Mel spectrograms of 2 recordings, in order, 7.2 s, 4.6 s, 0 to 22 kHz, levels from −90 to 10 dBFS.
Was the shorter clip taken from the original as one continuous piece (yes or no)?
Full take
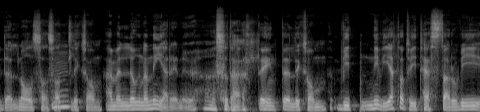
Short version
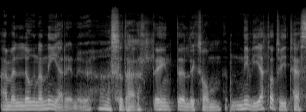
no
